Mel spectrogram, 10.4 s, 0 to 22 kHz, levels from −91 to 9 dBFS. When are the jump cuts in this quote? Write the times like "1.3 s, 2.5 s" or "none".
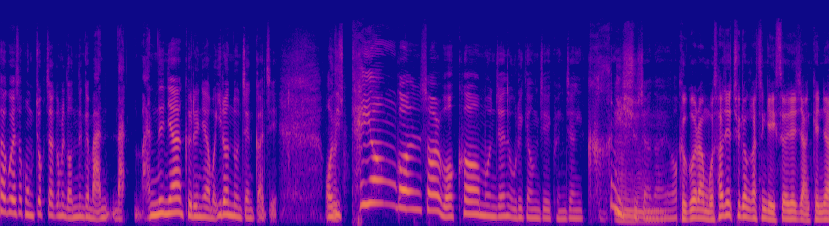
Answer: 4.3 s, 8.5 s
